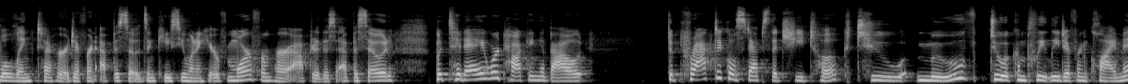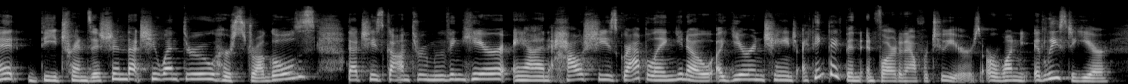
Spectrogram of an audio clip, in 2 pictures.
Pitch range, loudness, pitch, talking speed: 165-225 Hz, -20 LUFS, 190 Hz, 200 wpm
